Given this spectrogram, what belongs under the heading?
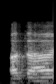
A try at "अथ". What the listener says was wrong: अथः नहीं, अथ, बस अथ बोलना है।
